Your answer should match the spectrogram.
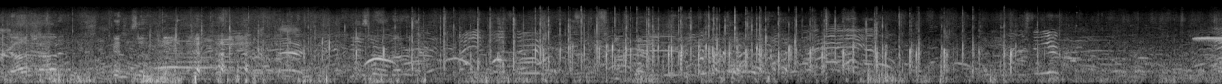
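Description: Indistinct, overlapping voices of spectators and players calling out across an outdoor soccer field, with scattered small knocks and clicks.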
